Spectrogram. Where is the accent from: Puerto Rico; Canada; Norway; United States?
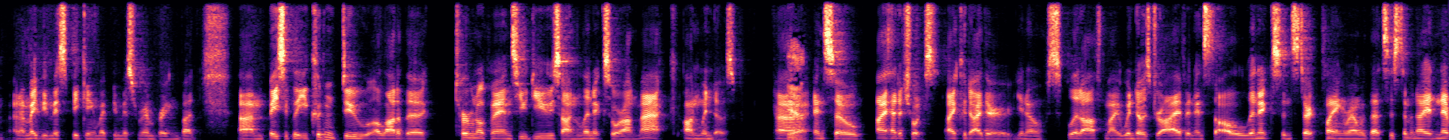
Canada; Newfoundland and Labrador; Newfoundlander, actually. So I'm calling you from half an hour ahead of Atlantic.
